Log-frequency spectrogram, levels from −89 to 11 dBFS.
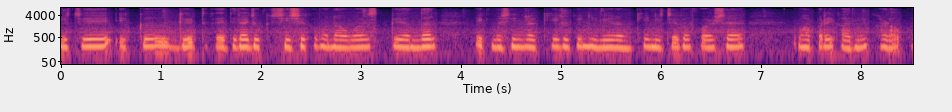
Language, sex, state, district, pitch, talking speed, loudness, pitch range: Hindi, female, Bihar, Araria, 200 Hz, 245 wpm, -17 LUFS, 195-205 Hz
